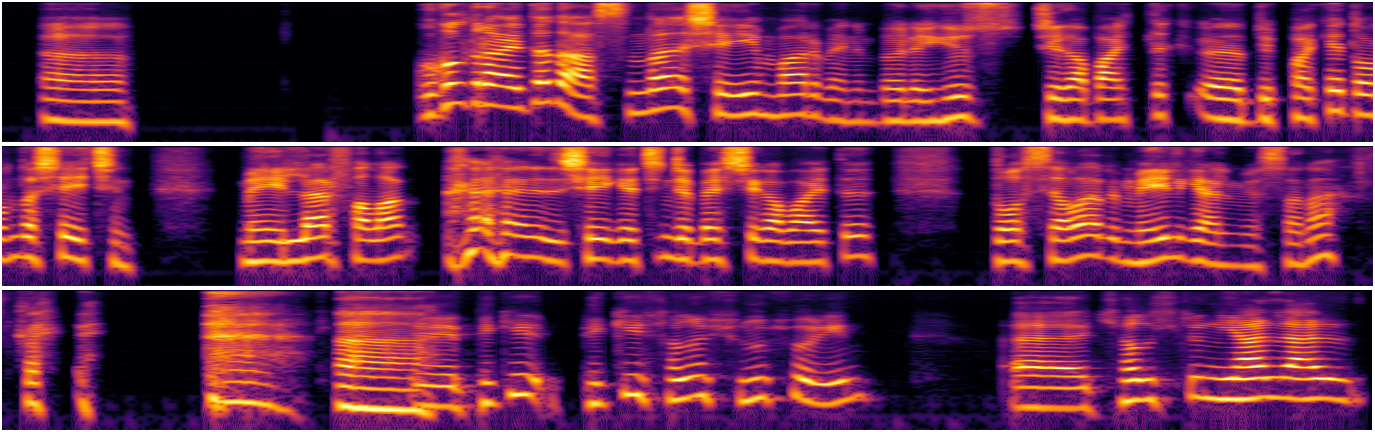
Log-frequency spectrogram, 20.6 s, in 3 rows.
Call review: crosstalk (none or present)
none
